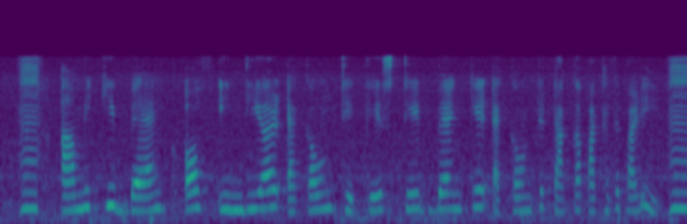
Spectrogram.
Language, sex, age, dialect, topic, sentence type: Bengali, female, 18-24, Rajbangshi, banking, question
